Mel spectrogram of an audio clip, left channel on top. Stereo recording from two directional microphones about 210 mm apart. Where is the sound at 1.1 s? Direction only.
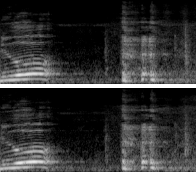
15° right (ahead or behind).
